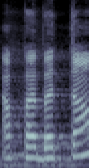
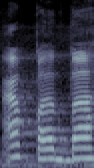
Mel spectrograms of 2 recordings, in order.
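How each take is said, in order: First: The word ends with a full 'ta' syllable. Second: The word ends with a soft 'h' sound. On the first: The word is read as joined to what follows. "അത് നമ്മൾ അഖബത്ത എന്നാണ് ഇപ്പോൾ നമ്മളിതിൽ കാണുന്ന ഇത്" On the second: The reader is stopping at this word. "വഖഫ് ചെയ്യുമ്പോൾ ... ഒരു ഹാൻഡ് സൗണ്ടാണ് പുറത്തേക്ക് വരേണ്ടത്"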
